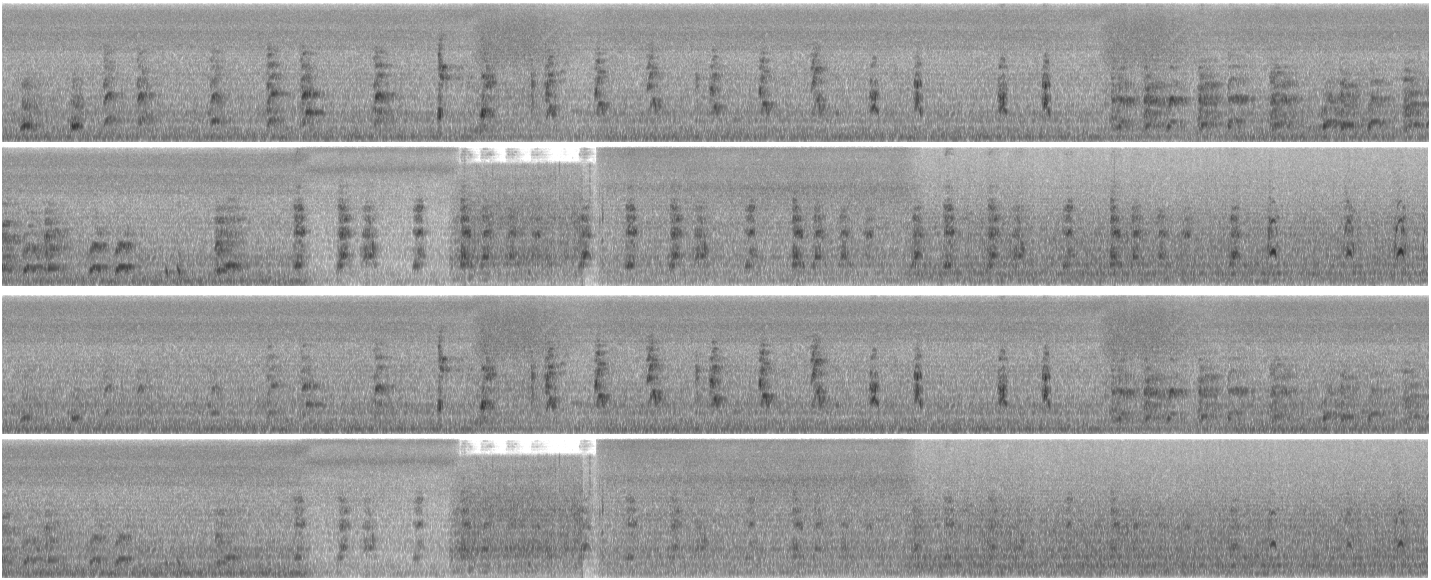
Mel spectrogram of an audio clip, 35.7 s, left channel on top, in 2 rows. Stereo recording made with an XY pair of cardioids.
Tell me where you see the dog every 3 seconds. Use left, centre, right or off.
left, left, right, right, centre, left, left, left, left, left, left, left.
